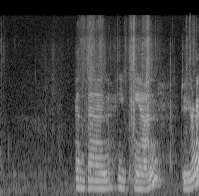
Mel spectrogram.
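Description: Plastic wrap crinkles as it is handled.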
